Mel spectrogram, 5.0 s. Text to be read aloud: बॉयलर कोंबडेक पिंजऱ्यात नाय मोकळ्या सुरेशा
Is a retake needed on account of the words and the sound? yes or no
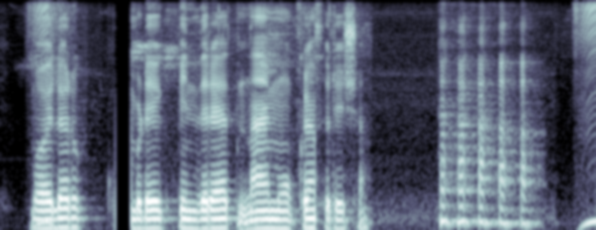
yes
